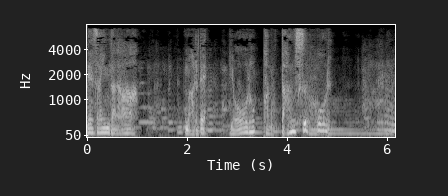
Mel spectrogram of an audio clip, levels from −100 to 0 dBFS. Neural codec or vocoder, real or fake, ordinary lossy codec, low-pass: codec, 24 kHz, 3 kbps, HILCodec; fake; MP3, 32 kbps; 7.2 kHz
